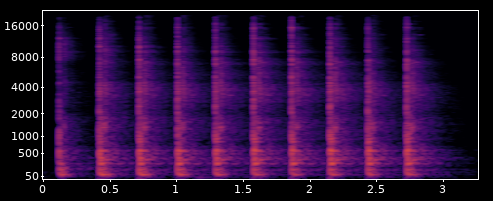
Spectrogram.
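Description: Hammering in a demonstration of ancient Minoan and Mycenaean craft technology: ten sharp, evenly spaced metallic strikes about a third of a second apart, close and loud, each ringing briefly before the next.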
